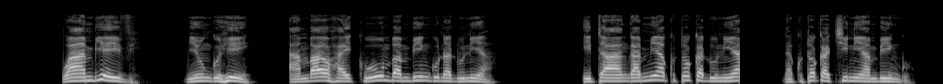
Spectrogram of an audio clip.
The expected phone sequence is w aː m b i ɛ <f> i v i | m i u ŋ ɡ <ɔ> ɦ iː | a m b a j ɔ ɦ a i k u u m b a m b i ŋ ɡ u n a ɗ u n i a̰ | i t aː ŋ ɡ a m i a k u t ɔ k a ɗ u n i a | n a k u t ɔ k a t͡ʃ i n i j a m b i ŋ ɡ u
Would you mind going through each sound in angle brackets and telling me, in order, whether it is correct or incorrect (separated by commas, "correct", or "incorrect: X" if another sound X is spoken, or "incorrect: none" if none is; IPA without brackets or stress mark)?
incorrect: h, incorrect: u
